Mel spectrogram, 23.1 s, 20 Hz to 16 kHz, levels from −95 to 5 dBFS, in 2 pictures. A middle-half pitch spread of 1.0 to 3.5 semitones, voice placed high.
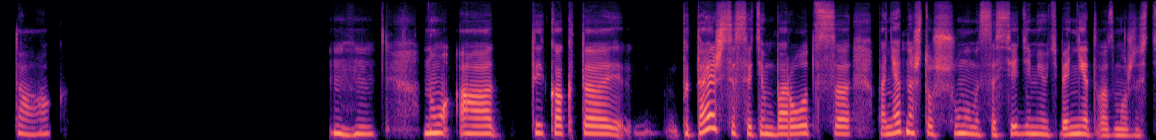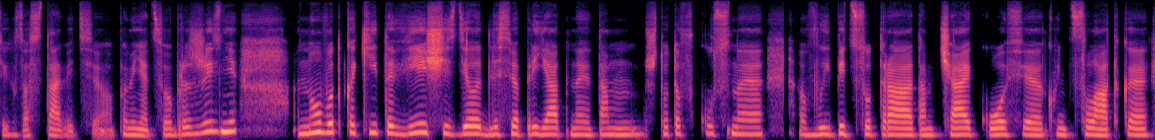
No: average, 3.2 semitones; medium, 180 Hz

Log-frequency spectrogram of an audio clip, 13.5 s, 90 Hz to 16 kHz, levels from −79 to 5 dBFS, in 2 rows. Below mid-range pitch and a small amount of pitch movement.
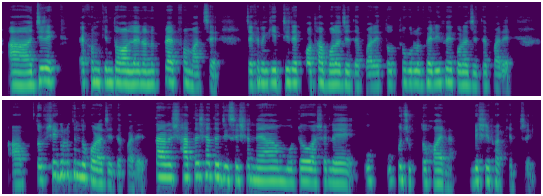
No: medium, 185 Hz; narrow, 2.0 semitones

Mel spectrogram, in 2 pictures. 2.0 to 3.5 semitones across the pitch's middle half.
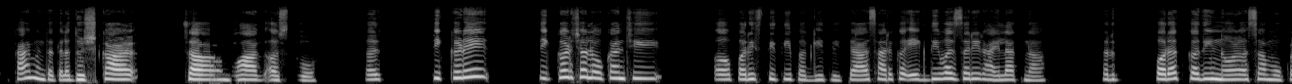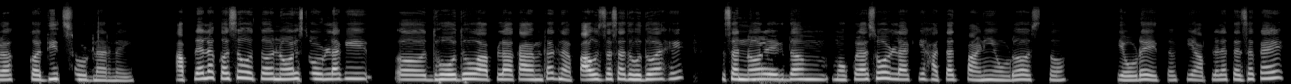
Yes: average, 2.9 semitones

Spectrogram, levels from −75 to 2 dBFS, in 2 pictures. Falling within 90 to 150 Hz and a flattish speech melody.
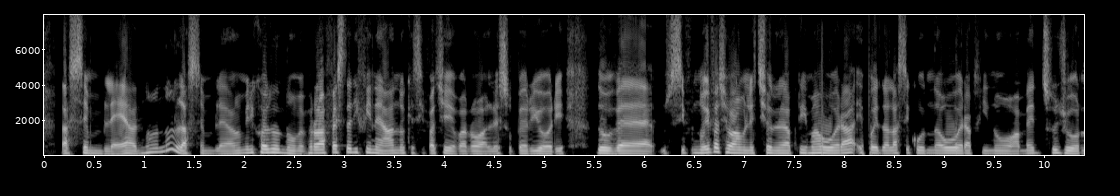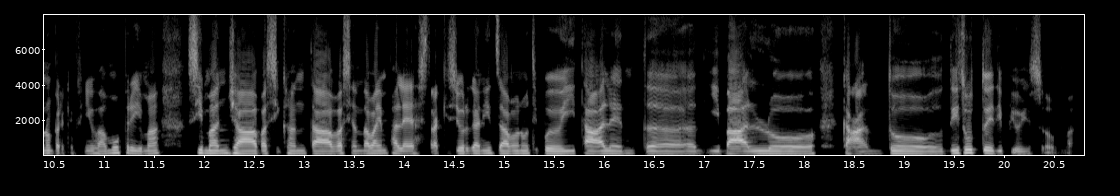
Yes: medium, 140 Hz; narrow, 2.2 semitones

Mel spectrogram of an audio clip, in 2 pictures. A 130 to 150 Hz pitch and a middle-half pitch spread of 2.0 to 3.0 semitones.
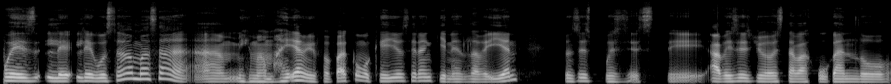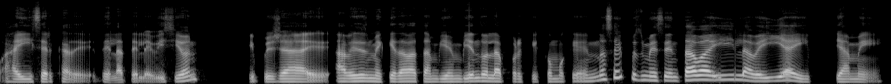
No: medium, 140 Hz; average, 3.7 semitones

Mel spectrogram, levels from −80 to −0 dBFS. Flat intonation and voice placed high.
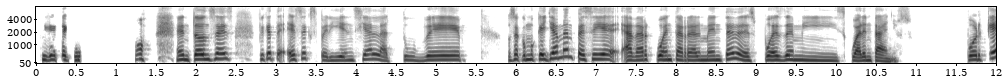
No: average, 3.8 semitones; high, 215 Hz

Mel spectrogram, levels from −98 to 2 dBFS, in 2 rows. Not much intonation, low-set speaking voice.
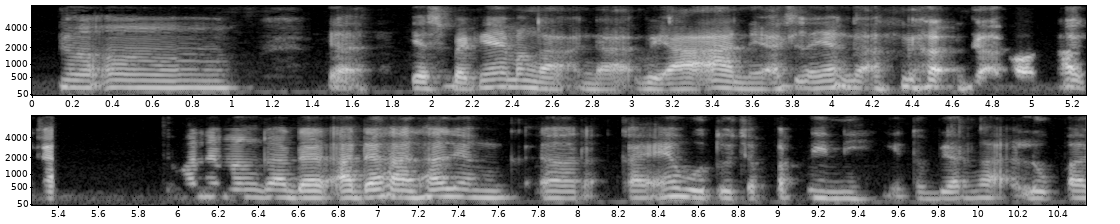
No: narrow, 2.1 semitones; high, 190 Hz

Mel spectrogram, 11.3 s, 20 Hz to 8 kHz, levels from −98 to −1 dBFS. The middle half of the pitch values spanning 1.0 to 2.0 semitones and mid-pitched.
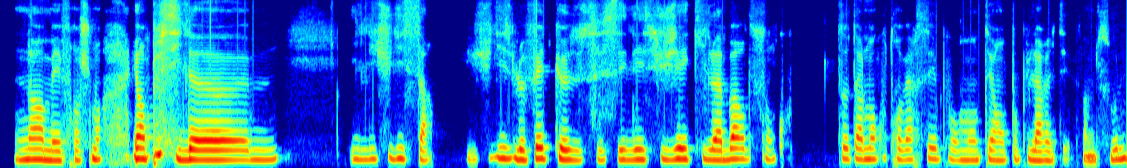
Yes: narrow, 1.6 semitones; medium, 180 Hz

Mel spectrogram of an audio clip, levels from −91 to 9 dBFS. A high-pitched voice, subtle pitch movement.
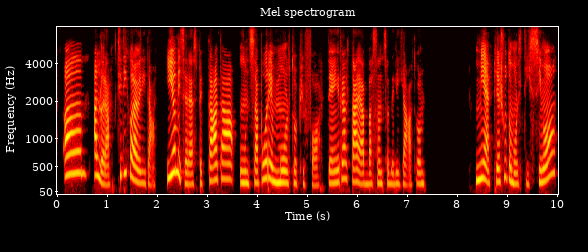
No: high, 215 Hz; wide, 6.4 semitones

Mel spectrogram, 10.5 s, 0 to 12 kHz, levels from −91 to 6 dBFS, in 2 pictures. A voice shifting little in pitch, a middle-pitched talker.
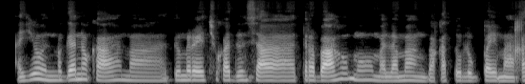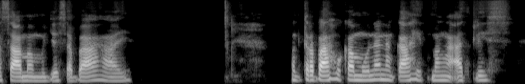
Yes: narrow, 2.3 semitones; medium, 170 Hz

